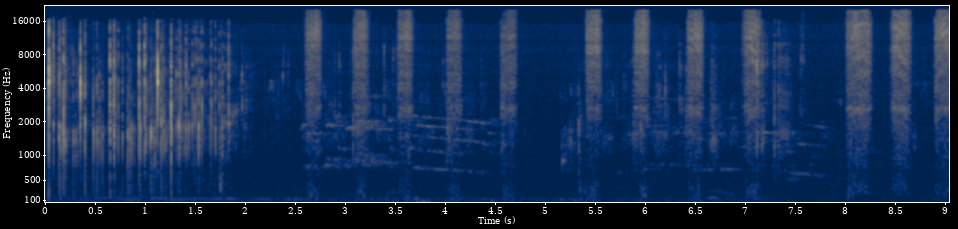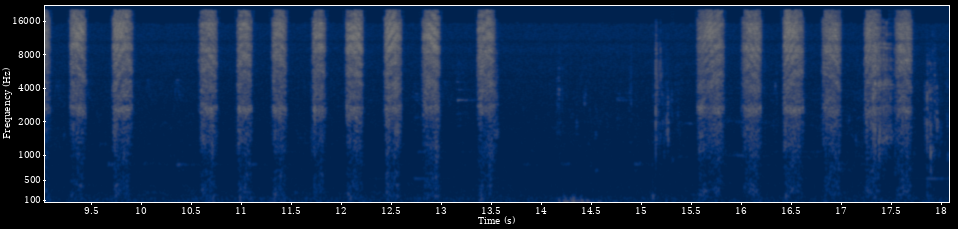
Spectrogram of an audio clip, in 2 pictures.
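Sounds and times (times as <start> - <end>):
spray paint can hissing: 2.6 - 4.7, 5.4 - 7.3, 8.0 - 10.0, 10.6 - 13.6, 15.6 - 17.7.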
